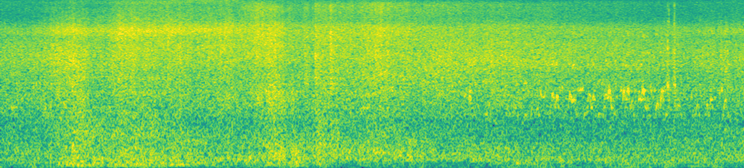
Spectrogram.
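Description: Ocean waves breaking and washing over the rocks of a jetty in a steady rush, with wind buffeting the microphone.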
